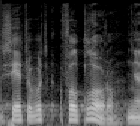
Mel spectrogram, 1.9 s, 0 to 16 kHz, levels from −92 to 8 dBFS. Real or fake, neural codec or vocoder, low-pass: real; none; 14.4 kHz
